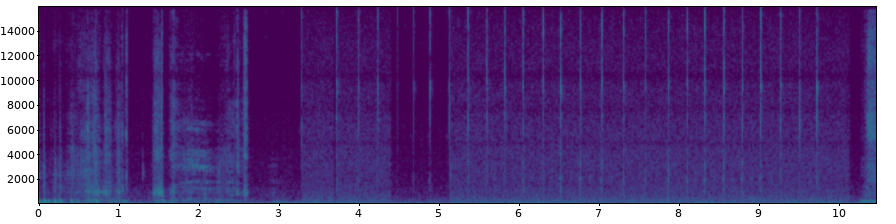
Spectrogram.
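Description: A fingertip scratches and taps the top of a large, closed, hollow corrugated cardboard box patched with packing tape and lying on bubble wrap. It opens with a few seconds of dry, bright scratching and rustling, then settles into a steady, evenly spaced run of sharp, light ticks that end almost instantly, over a quiet, low background.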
